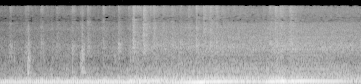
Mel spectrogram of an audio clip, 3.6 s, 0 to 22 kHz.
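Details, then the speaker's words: 2009 Chevrolet Silverado after bypassing a failed fuel control module (FSCM), fuel pump run off 12 volts at about 50 percent pressure: clean revs with a steady low rumble, no flooding, sputter or stumble; responsive and running normally. "I don't know we'll see over there it's idling just fine it's not flooding it's not sputtering it'll rev just fine"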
